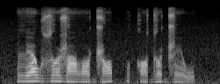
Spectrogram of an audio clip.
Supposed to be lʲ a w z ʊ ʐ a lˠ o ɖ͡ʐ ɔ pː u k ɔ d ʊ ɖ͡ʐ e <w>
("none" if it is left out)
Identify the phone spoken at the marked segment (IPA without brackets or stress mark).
w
